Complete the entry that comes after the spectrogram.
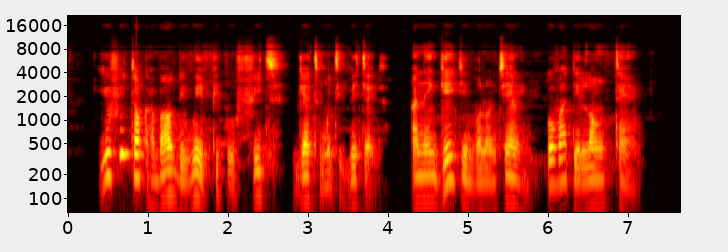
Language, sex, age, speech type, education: Nigerian Pidgin, male, 30-45, spontaneous, tertiary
